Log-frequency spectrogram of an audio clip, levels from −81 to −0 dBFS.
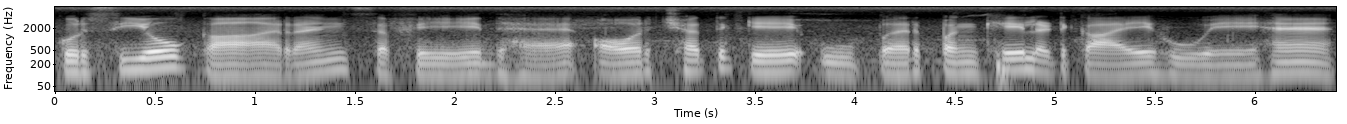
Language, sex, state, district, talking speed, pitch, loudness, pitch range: Hindi, male, Chandigarh, Chandigarh, 130 wpm, 115 Hz, -17 LUFS, 100-125 Hz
